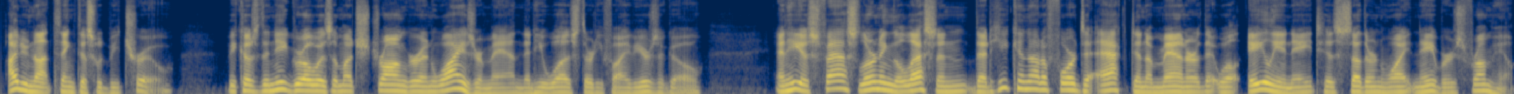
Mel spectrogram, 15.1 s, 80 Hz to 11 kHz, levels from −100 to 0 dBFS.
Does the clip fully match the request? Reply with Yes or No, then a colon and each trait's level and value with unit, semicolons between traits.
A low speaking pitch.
No: medium, 155 Hz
